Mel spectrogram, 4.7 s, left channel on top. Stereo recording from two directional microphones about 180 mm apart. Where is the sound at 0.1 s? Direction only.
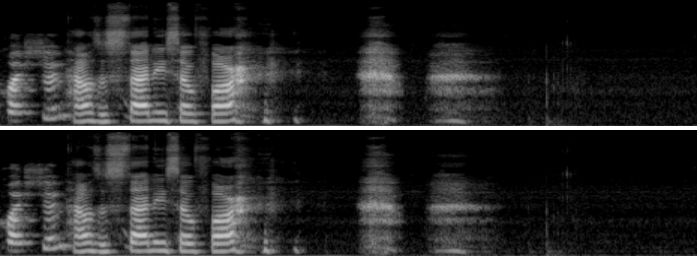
20° right (ahead or behind).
